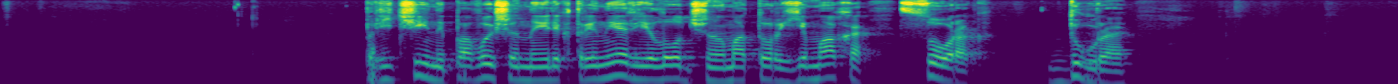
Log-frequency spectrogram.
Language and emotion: Russian, angry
